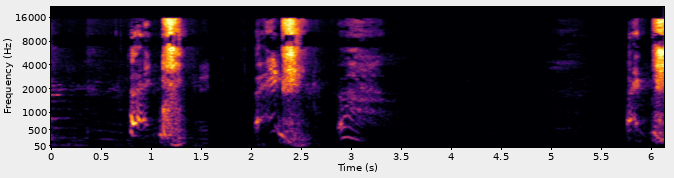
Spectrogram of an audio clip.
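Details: Sneeze compilation: a quick run of sharp, explosive sneezes, each with a brief indrawn breath before it, then a final sneeze after a pause. Sneezing.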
